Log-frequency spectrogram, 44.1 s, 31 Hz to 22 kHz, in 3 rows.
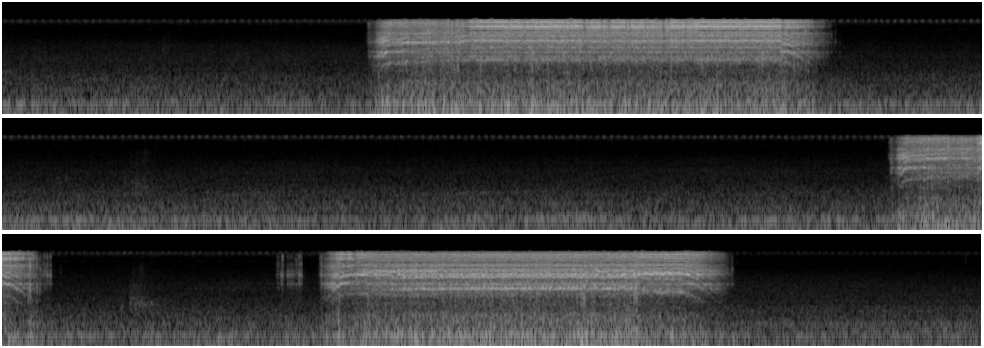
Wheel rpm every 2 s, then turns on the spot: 0, 0, 100, 200, 200, 90, 0, 0, 0, 0, 0, 0, 0, 60, 60, 0, 20, 180, 190, 120, 0, 0.
none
